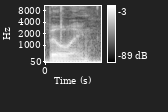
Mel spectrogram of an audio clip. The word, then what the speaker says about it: Byllynge: and its validity endangered Edward billing billing it's pronounced billing and it's spell it a million different ways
